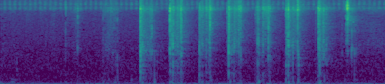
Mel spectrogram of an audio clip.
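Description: Tarot cards being shuffled by hand before a reading, a run of close, quick riffling and slapping bursts in an uneven rhythm after a quiet start, with no speech.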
